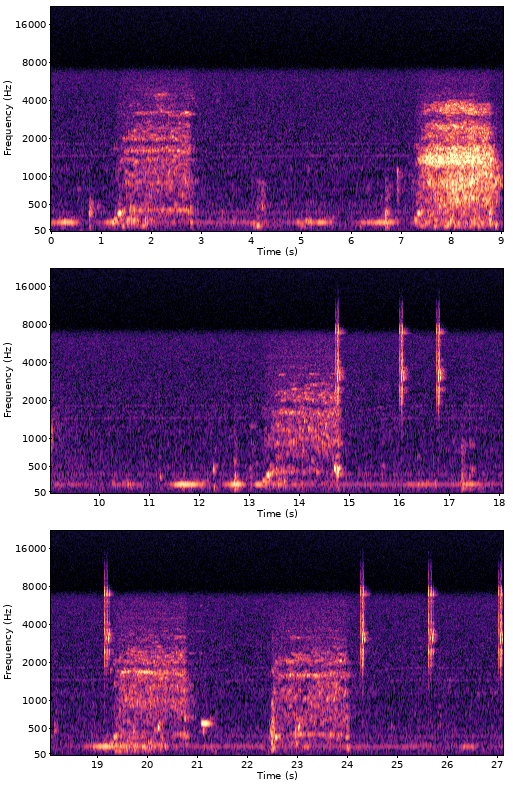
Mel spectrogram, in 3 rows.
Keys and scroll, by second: 13.0-18.6 typing, 23.0-27.1 typing.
